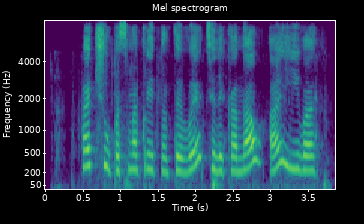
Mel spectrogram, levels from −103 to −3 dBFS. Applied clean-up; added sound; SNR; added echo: neural mask model DeepFilterNet 3.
